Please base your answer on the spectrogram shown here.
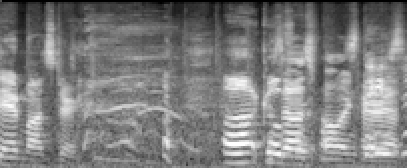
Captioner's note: laughter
